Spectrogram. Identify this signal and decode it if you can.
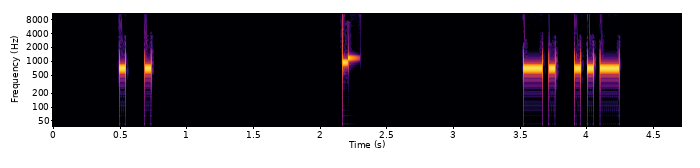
Morse code, heard as a keyed tone, about 25 wpm, 700 Hz. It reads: EE NU
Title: All Cut Numbers - 2-Digit 25wpm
